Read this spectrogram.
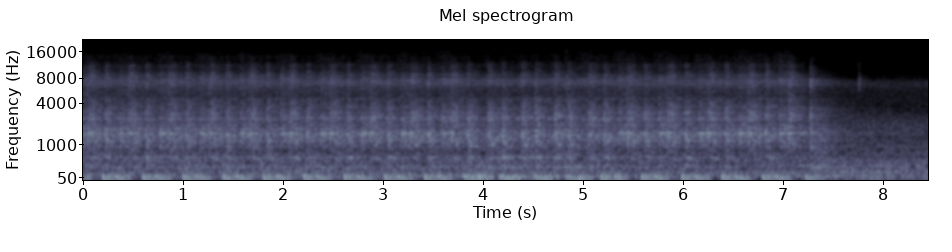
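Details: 2003 Ducati Monster 620: the starter spins the engine at an even cranking beat for about seven seconds, never fires, then drops out; cranks but won't start. Owner suspects the battery, a friend suspects ignition.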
